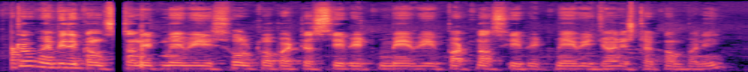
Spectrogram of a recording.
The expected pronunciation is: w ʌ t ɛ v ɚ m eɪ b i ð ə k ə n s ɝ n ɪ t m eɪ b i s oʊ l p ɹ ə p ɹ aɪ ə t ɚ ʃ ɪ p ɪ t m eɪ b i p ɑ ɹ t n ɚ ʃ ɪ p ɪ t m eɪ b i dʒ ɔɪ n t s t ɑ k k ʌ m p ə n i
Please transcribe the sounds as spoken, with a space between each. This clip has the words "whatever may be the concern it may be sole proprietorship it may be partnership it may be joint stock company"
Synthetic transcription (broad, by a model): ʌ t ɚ m eɪ b i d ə k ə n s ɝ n ɪ t m eɪ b i s oʊ l p ɹ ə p aɪ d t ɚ s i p ɪ t m eɪ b i p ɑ t n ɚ s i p ɪ t m eɪ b i dʒ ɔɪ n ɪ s t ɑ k k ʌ m p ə n i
